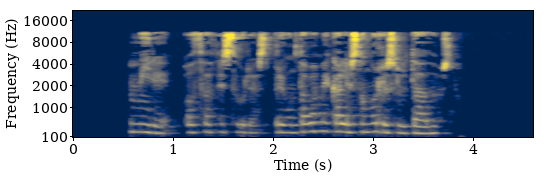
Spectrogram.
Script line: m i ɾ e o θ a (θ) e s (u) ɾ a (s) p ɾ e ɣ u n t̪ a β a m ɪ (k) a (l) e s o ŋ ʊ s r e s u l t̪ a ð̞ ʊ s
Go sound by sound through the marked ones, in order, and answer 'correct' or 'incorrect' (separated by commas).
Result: correct, correct, correct, correct, correct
